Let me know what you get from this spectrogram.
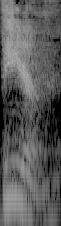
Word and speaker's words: bier: And so he walks over and he touched the bier. It's pronounced that way. It's spelled B-I-E-R, but it's pronounced like the beverage.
